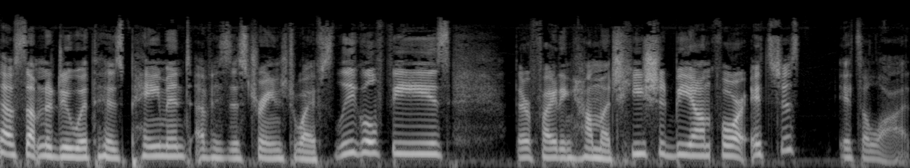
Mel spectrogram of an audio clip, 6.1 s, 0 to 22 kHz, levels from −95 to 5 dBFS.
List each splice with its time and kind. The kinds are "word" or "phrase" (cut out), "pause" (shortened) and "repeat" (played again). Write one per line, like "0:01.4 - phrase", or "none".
0:04.7 - word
